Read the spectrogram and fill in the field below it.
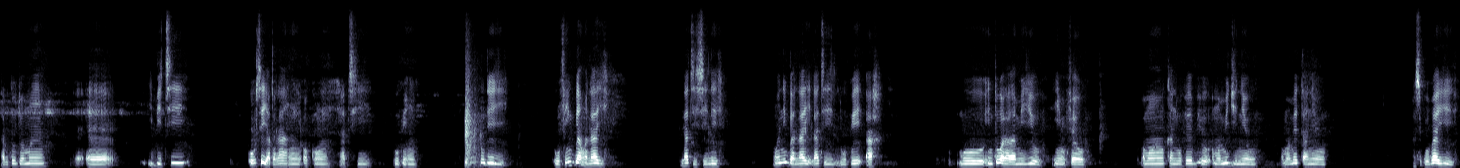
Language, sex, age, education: Yoruba, male, 30-45, tertiary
